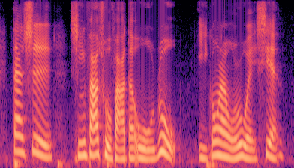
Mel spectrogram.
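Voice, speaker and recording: This is an ordinary speaking voice, a woman's, medium in pitch with ordinary pitch variation at a moderate pace. The recording is very clean, with a silent background. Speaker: lawyer. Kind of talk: scripted legal explainer podcast.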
